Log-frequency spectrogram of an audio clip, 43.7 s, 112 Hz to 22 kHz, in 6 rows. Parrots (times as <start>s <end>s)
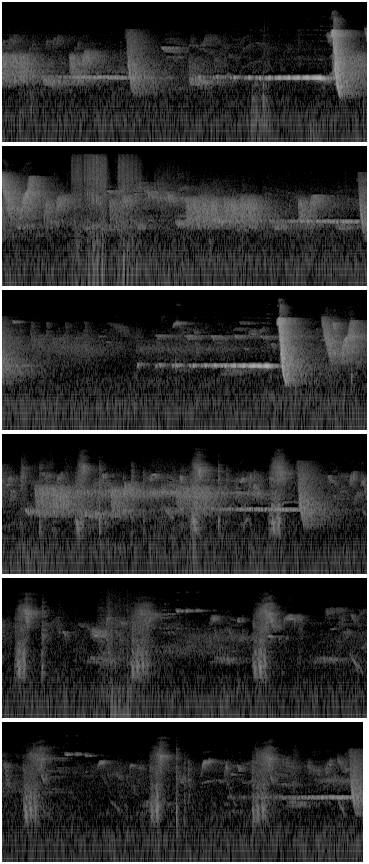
25.6s 28.2s, 29.4s 30.1s, 31.2s 32.5s, 33.5s 34.8s, 35.7s 37.6s, 38.7s 40.3s, 41.4s 43.7s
